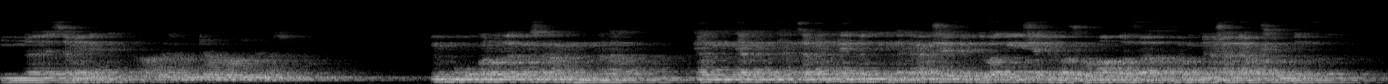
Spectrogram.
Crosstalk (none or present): none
